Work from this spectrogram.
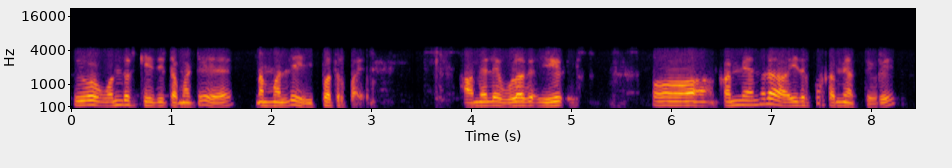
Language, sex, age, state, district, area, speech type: Kannada, male, 30-45, Karnataka, Vijayanagara, rural, conversation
